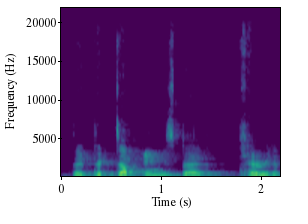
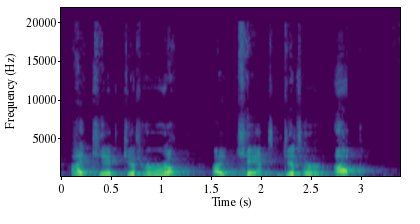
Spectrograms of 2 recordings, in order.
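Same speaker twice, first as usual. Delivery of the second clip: despairing mother; 11 semitones higher, 3 dB louder than usual. A narrator's reading.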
